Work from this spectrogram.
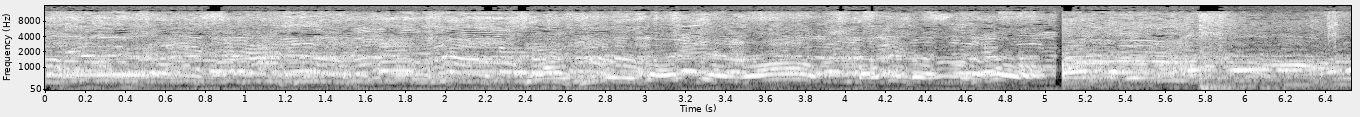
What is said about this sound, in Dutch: Want honderden medewerkers raakten slaags met de beveiligers. Blijkt uit opnames die volgens Bloomberg op Chinese social media zijn gezet en dan horen we dit.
